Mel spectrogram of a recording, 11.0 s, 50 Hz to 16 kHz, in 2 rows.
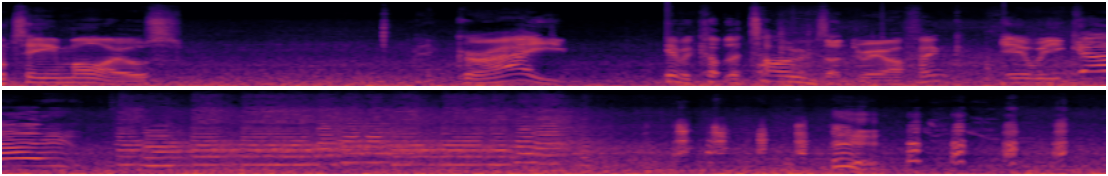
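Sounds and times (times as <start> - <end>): road noise in cab: 0.0 - 11.0
truck engine drone: 0.0 - 11.0.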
